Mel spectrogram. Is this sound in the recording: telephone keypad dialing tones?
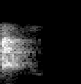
no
